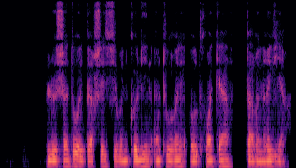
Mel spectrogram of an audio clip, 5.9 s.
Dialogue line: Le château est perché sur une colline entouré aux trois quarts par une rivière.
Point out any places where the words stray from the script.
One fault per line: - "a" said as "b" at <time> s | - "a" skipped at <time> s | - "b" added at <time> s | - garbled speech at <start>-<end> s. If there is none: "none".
none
